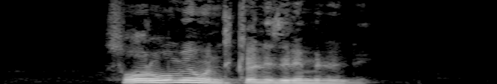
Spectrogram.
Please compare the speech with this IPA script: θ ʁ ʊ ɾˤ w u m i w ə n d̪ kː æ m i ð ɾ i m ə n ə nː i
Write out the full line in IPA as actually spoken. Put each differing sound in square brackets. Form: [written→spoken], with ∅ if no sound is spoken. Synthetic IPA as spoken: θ ʁ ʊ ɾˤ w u m i w ə n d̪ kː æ [m→n] i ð ɾ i m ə n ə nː i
